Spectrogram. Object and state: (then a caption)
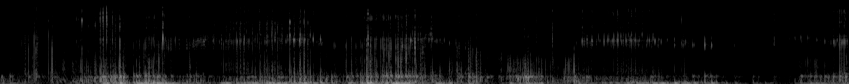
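Metal mesh microphone grille being scratched. Long nails on the curled fingers of both hands scratch the rounded, hollow steel wire-mesh grille of a large condenser microphone. The result is continuous, irregular rasping and crackling scratches with a heavy low-frequency rumble beneath them. Brighter scraping shimmers come and go, and the level swells and dips with the strokes.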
